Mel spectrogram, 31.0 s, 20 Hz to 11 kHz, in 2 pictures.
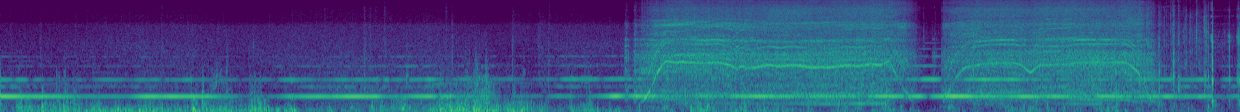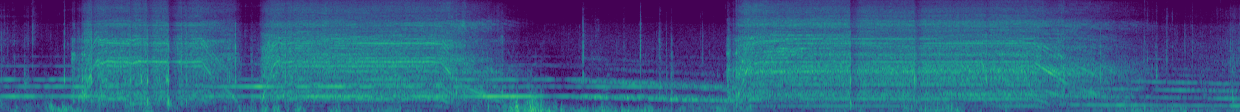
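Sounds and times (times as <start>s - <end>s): chainsaw running at high revs: 7.8s - 15.2s, 16.4s - 21.9s, 24.6s - 29.9s.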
